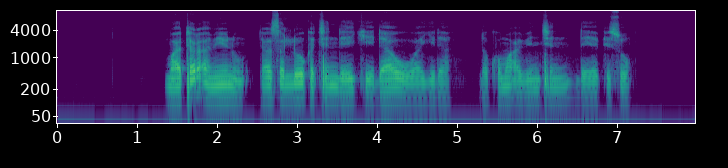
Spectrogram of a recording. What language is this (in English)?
Hausa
